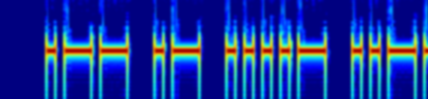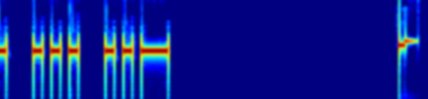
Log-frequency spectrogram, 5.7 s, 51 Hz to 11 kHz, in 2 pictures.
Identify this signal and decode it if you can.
Morse code, heard as a keyed tone, about 20 wpm, 700 Hz. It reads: WA4FSU
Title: USA Call Signs Repeated 2x 20wpm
